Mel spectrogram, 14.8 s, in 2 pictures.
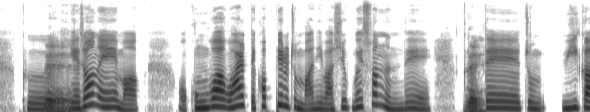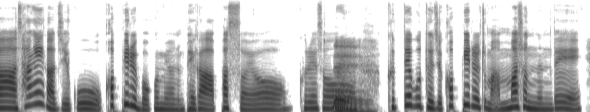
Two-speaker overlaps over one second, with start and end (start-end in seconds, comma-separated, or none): none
